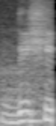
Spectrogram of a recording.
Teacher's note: যেমন এই পূজা থেকে পুজো, এখানে দীর্ঘ উকার প্রভাবে পরের যে স্বরধ্বনি আকার সেটা পরিবর্তন হয়ে ও স্বরধ্বনি হয়েছে। অন্তঃস্বরের প্রভাবে স্বরধ্বনি দেশি থেকে দিশি হয়েছে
